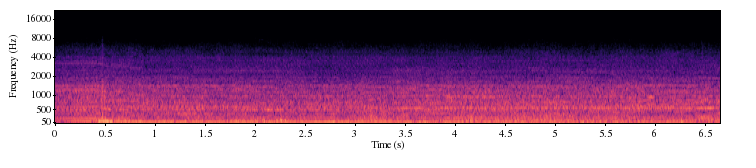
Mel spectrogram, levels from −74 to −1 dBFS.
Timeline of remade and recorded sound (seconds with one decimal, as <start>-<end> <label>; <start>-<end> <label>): 0.0-1.2 recorded; 1.2-4.2 remade; 4.2-5.6 recorded; 5.6-6.7 remade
